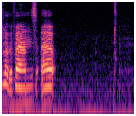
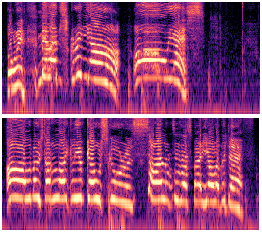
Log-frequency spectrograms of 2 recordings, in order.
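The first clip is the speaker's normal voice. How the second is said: screaming, much louder and higher commentator-style celebration; ecstatic goal shout; 12 semitones higher, 12 dB louder, slower than usual. Real, not acted. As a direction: roar it like a late winner just went in. Last-minute goal celebration.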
